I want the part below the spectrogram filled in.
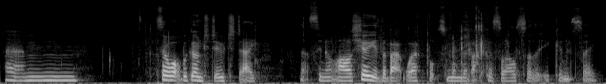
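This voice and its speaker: Talking fast in a fairly low, slightly croaky and a little mellow voice, a UK craft host chats casually as she demonstrates her work at a craft table indoors. Her intonation stays fairly even while she rambles, corrects herself and uses plenty of ums. The overhead shot shows only her hands, and there's slight background noise.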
